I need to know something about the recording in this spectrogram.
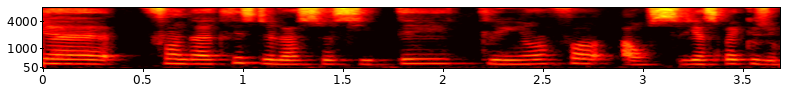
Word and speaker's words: Triomphe House: Alors, tu es fondatrice de la société Triomphe House. J'espère que je prononce bien.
